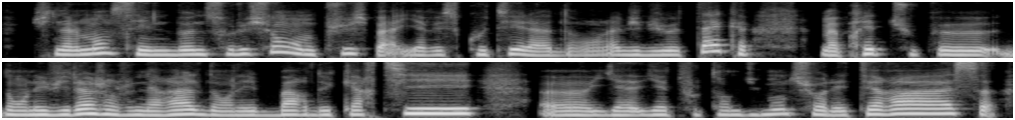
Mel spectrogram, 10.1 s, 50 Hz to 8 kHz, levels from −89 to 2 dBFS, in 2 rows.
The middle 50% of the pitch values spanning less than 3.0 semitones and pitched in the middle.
No: average, 3.3 semitones; medium, 180 Hz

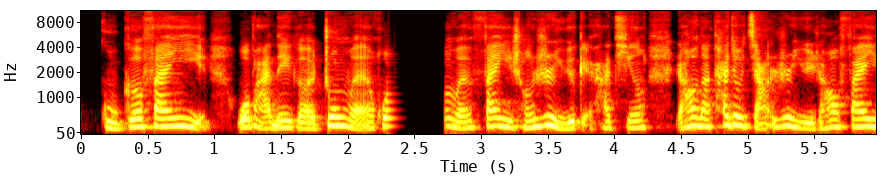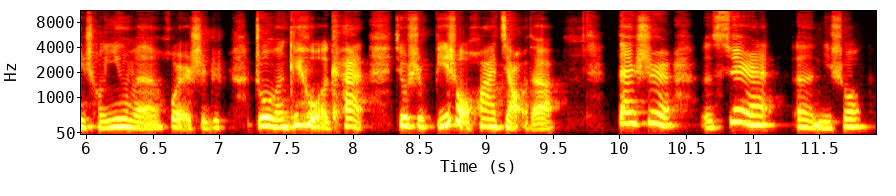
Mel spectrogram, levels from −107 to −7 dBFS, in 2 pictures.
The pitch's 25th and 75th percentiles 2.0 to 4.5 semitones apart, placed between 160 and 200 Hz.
No: average, 3.4 semitones; high, 210 Hz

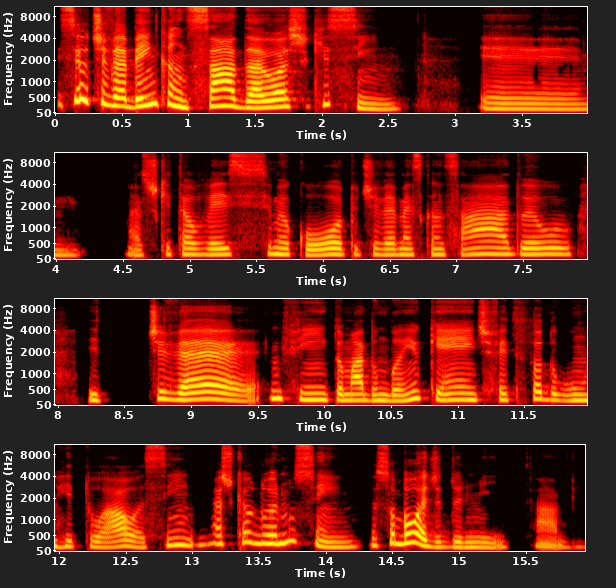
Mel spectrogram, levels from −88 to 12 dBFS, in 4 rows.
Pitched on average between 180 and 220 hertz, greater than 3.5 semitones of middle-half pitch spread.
Yes: medium, 185 Hz; average, 4.6 semitones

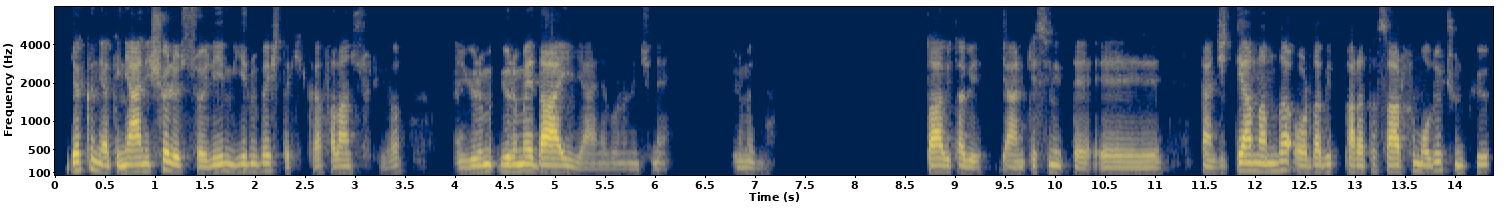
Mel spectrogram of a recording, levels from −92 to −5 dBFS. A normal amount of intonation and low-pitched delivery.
Yes: average, 4.0 semitones; low, 115 Hz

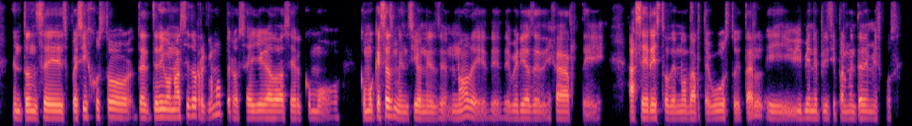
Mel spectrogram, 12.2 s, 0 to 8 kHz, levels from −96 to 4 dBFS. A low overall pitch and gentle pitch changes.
Yes: low, 125 Hz; narrow, 1.4 semitones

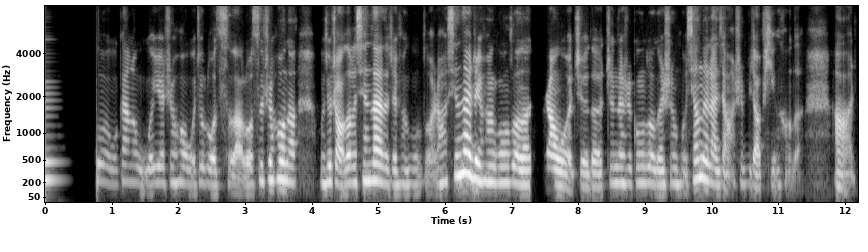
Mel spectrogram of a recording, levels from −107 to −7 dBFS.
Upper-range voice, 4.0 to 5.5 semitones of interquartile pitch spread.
No: high, 200 Hz; average, 2.7 semitones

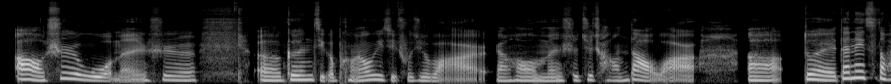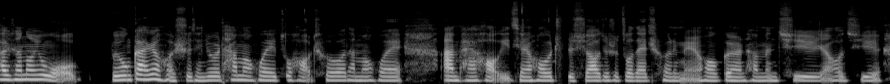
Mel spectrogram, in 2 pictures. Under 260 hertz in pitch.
Yes: medium, 185 Hz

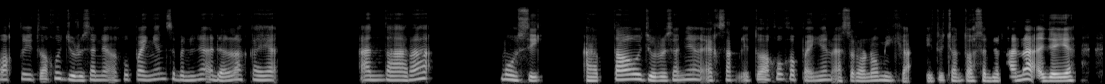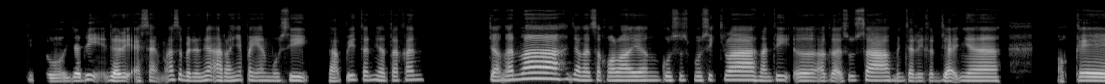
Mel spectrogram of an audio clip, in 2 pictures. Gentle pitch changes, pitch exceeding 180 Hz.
No: average, 3.0 semitones; high, 190 Hz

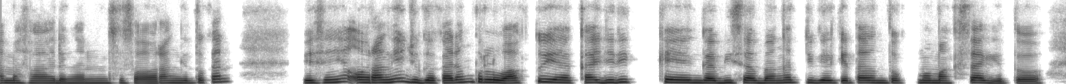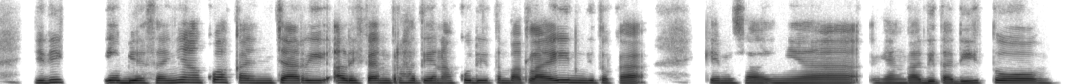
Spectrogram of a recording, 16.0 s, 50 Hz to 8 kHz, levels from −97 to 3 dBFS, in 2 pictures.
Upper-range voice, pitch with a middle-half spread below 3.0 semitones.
Yes: high, 200 Hz; narrow, 2.5 semitones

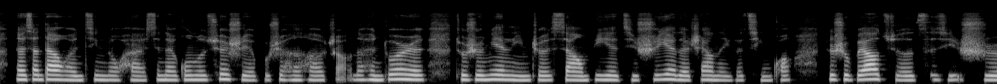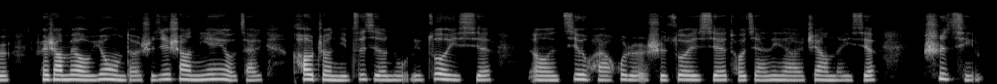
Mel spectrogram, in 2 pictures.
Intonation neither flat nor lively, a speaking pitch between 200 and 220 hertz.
No: narrow, 1.6 semitones; high, 210 Hz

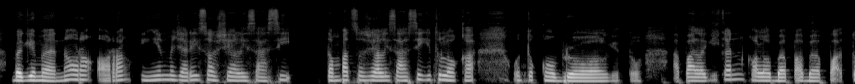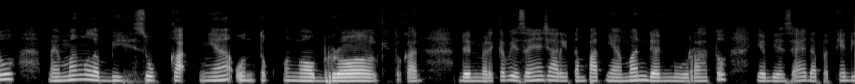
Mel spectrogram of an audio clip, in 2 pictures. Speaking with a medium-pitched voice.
Yes: medium, 180 Hz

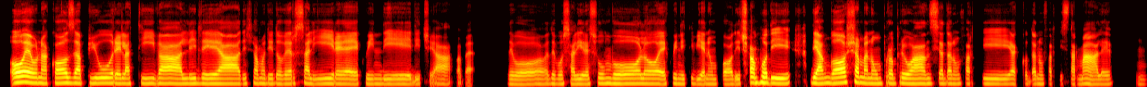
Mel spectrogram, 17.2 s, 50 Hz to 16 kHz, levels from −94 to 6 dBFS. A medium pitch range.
No: narrow, 1.6 semitones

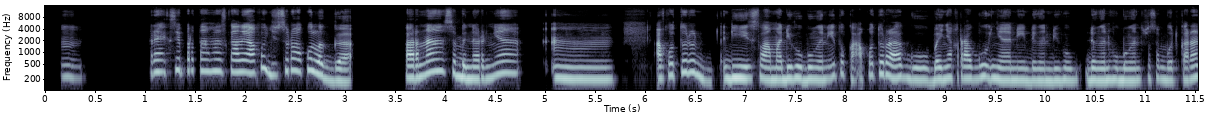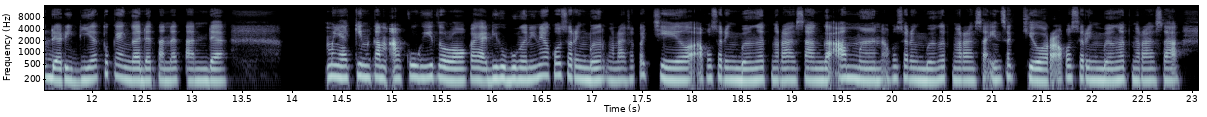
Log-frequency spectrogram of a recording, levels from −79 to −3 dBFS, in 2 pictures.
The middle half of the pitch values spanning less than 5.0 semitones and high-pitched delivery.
Yes: average, 3.0 semitones; high, 205 Hz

